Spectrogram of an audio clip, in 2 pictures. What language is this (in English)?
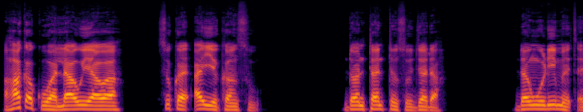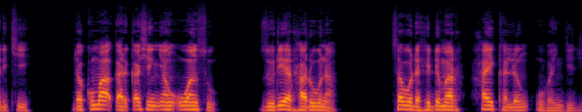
Hausa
